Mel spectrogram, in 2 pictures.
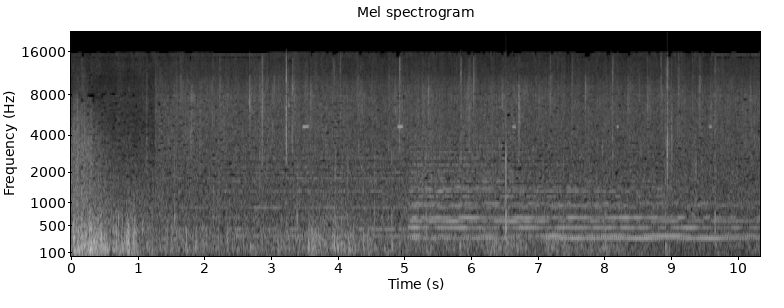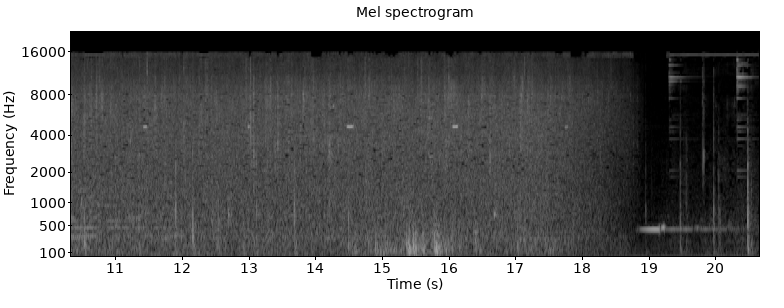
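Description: Heavy rain pouring steadily, with a low thunder rumble at the very start and another about three-quarters of the way through. The rain fades out just before the end.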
